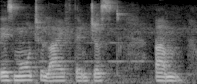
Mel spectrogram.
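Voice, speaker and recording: Woman at a very deep, low pitch and a fairly slow pace, with audible room echo and noticeable background noise. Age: 20s. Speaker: vlogger. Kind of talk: casual chat. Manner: careful, measured.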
